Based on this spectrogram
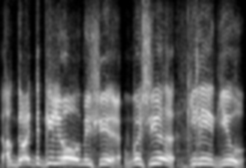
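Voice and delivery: mock Bordeaux French accent, high-pitched; hammed-up French threat with rising gusto; [name]. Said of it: "done it well in my Bordeaux accent".

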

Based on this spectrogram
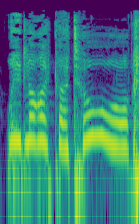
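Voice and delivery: put-on high, drawn-out British boys' chorus; British schoolboy accent. British schoolboys asking a guide for a tour, British accent. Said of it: "like, a British boys boarding school".

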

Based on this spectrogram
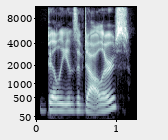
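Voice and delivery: ordinary talk

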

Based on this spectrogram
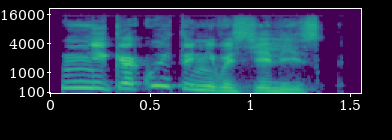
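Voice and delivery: put-on a sharp, high girlish retort; girl's voice. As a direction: contradict him like a cheeky girl. Ciri voice.

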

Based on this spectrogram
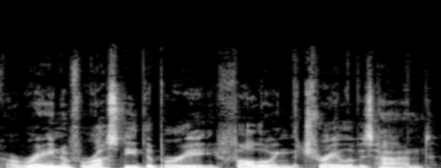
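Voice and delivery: plain reading voice

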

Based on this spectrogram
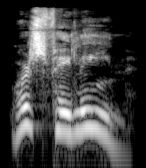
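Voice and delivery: high, anxious question; agitated, impatient. A narrator's reading. Bambi asking Gobo after Faline, agitated and impatient. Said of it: "Bambi spoke quickly, agitated, impatient".

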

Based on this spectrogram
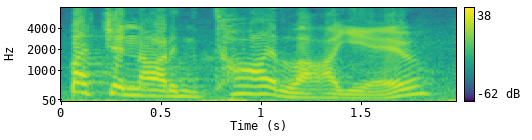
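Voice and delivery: put-on botched New York-British accent; Harley Quinn. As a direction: taunt him in a put-on character voice. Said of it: "That was a shitty Harley Quinn impression".

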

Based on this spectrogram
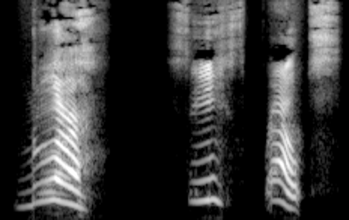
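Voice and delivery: loud, disgusted yuck at a bad bean; disgusted spluttering. A narrator's reading. Ron tasting a sprout-flavored bean, loud disgusted spluttering. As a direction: spit out the taste and complain.

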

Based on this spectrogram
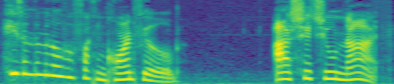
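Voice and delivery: usual speaking voice

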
